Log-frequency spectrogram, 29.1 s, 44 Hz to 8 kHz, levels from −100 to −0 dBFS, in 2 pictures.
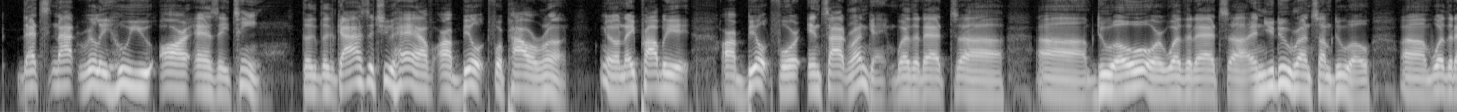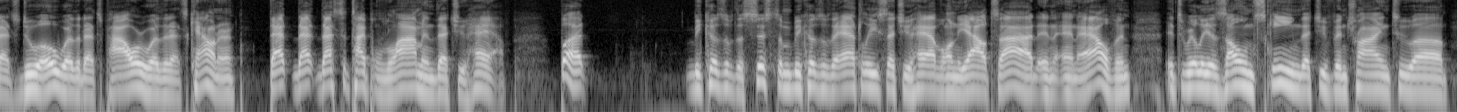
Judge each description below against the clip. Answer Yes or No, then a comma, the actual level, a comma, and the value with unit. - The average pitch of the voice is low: Yes, low, 125 Hz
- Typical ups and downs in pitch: Yes, average, 3.8 semitones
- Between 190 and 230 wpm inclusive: Yes, average, 195 wpm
